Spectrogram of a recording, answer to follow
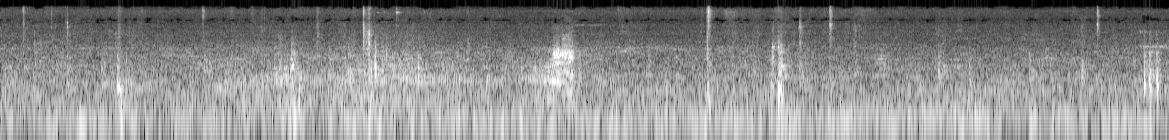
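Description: Busy airport terminal hall ambience: a steady low rumble under scattered distant voices and occasional short clicks, with one voice-like call standing out about four seconds in.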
